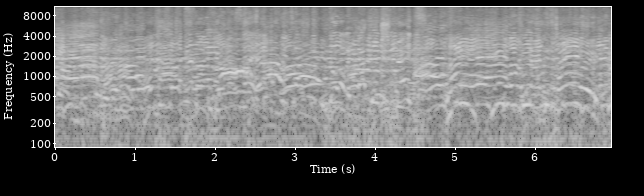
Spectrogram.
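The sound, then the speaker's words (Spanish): Loud, dense crowd hubbub from anti-restriction protest marches clashing with police in Charlottenburg: many overlapping voices and shouts blend into a continuous roar that holds steady for the whole stretch. “Este es el sonido de estos incidentes ocurridos durante las marchas convocadas por el movimiento Kerdenkerd, que congrega a conspiracionistas y antivacunas y ha derivado en enfrentamientos con la policía en el barrio de Charlottenburg”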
